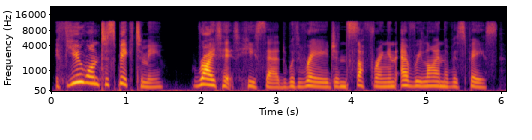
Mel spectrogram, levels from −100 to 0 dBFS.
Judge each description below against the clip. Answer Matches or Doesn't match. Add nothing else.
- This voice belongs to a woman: Matches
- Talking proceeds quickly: Matches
